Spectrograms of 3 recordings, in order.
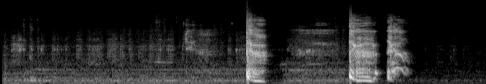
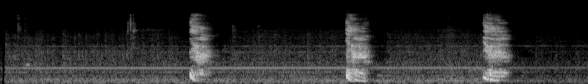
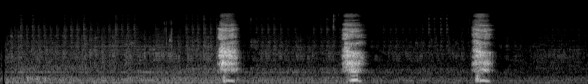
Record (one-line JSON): {"cough_length": "4.9 s", "cough_amplitude": 32768, "cough_signal_mean_std_ratio": 0.35, "three_cough_length": "5.9 s", "three_cough_amplitude": 32656, "three_cough_signal_mean_std_ratio": 0.41, "exhalation_length": "5.9 s", "exhalation_amplitude": 31011, "exhalation_signal_mean_std_ratio": 0.34, "survey_phase": "beta (2021-08-13 to 2022-03-07)", "age": "18-44", "gender": "Female", "wearing_mask": "Yes", "symptom_none": true, "smoker_status": "Ex-smoker", "respiratory_condition_asthma": false, "respiratory_condition_other": false, "recruitment_source": "REACT", "submission_delay": "1 day", "covid_test_result": "Negative", "covid_test_method": "RT-qPCR", "influenza_a_test_result": "Negative", "influenza_b_test_result": "Negative"}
